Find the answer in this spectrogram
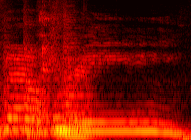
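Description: Acoustic guitar and a man's voice closing a song: a sung note trails off in the first half second, then a last strummed chord about a second in rings on steadily and dies away near the end.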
